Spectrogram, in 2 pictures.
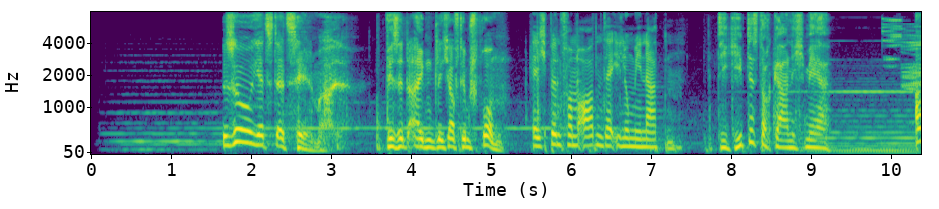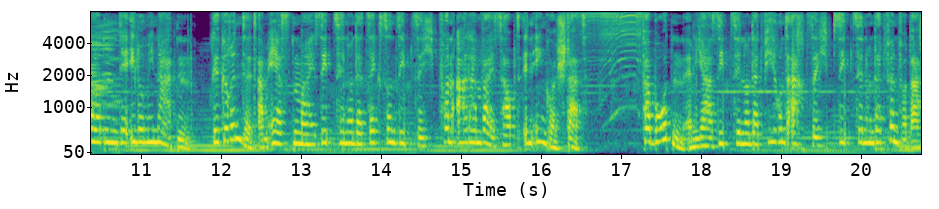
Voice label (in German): Hoerprobe Agentin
